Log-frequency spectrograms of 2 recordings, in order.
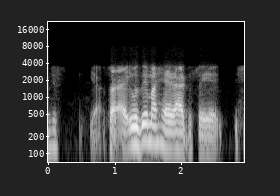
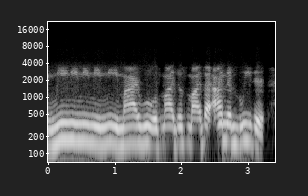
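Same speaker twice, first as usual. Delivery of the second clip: put-on bratty, whiny, petulant child voice; 3 semitones higher, 3 dB quieter than usual. Mocking a leader who keeps insisting on his rules: mocking petulant child voice. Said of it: "You sound like a petulant child".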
